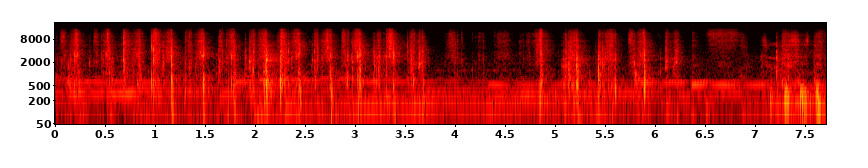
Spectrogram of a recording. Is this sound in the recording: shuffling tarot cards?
yes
